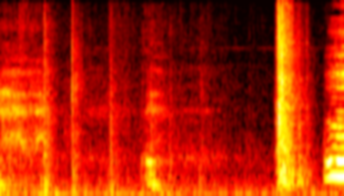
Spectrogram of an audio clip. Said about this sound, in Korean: 아, 전원 차단한 것부터 올려주세요.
